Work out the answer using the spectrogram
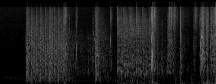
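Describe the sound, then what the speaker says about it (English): Sustained small-arms and machine-gun fire in Burden of Command, a WWII tactical video game, rattling continuously for several seconds with sharper individual cracks and bursts mixed in, fairly loud, with no voices. "Let's see if we can open fire on these guys"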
